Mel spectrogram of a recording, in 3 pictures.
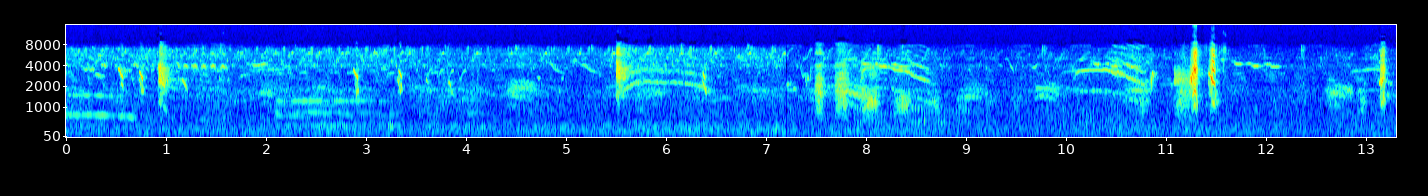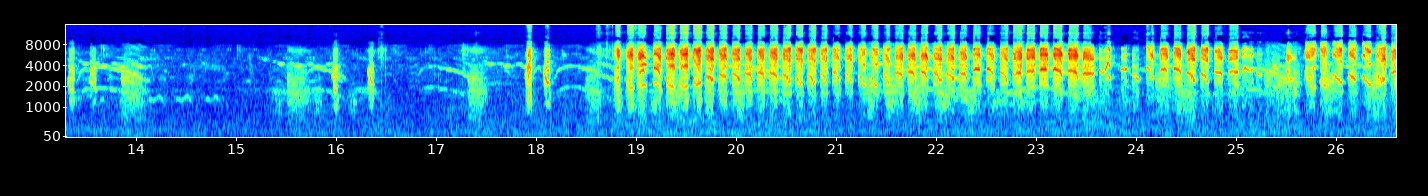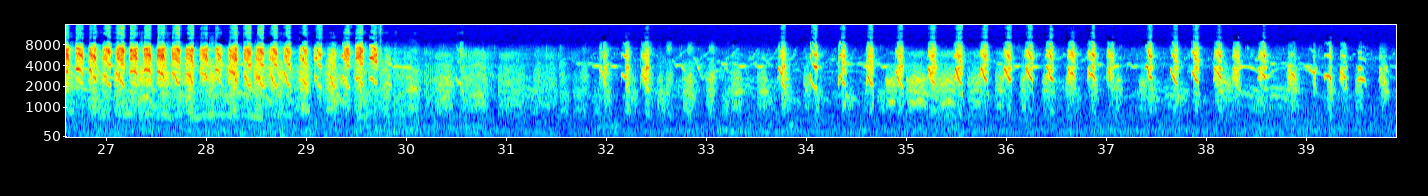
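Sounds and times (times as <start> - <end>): chicks begging calls: 18.0 - 39.8.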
